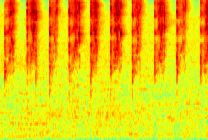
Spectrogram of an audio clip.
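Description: A knife trimming fat off the fat cap of a brisket at a KCBS barbecue contest, a close, rhythmic series of about ten rasping scrapes at a steady pace, with no talking.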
